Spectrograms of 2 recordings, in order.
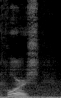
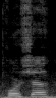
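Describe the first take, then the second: First: It is said as one syllable, ending in 'sh'. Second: It is said as two syllables, like 'Portia'. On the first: This is the way the speaker always said it. "I've always said Porsche" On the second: This is the way learned from knowing more about cars. "I'm slowly saying Porsche, ... I think of Ellen DeGeneres' wife because her name is Portia"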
